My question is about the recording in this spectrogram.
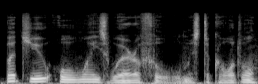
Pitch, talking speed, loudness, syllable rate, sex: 95 Hz, 185 wpm, -15 LUFS, 4.6 syllables/s, male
